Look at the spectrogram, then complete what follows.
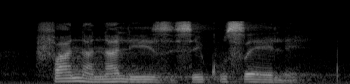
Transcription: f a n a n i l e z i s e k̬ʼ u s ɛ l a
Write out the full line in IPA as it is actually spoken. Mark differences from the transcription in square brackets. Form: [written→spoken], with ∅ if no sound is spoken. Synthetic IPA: f a n a n [i→a] l e z i s e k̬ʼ u s [ɛ→ɛː] l [a→ɛ]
